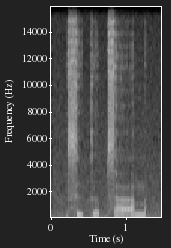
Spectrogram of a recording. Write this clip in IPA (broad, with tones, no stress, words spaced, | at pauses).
sɨ˧kə˨˩p̚ sa̰˧˥m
